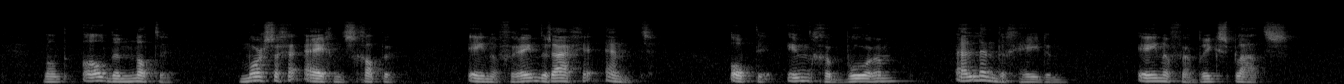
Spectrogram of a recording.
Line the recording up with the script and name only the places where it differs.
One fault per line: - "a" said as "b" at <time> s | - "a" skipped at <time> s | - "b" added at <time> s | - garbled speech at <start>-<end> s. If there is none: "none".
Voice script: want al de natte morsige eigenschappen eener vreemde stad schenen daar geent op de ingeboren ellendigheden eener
- "stad schenen" skipped at 5.5 s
